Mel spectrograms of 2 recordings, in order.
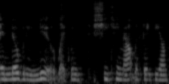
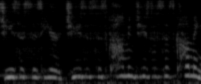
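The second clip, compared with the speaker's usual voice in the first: acted, high, frantic, urgent, repeated shouting; 7 semitones higher than usual. Retelling arguing with a man, yelling in his face: retelling frantic yelling. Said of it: "I'm frantically like".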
